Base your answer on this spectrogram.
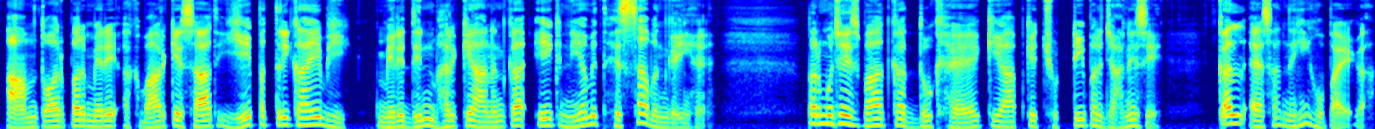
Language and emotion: Hindi, sad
